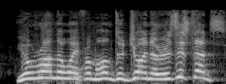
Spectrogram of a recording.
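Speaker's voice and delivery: put-on French-accented speech. Playing a mother scolding her runaway son Jacques: French accent. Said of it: "it's the French accent".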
